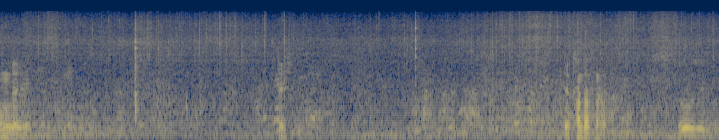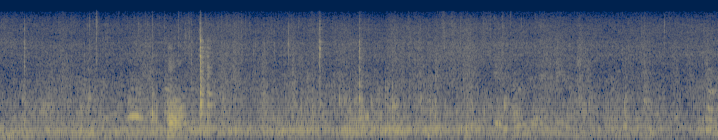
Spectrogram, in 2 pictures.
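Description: Food sizzles gently in a hot pan.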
